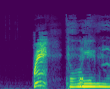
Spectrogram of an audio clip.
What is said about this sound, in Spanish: Tengo que cambiar ese sonido del pato, lugar, güey.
